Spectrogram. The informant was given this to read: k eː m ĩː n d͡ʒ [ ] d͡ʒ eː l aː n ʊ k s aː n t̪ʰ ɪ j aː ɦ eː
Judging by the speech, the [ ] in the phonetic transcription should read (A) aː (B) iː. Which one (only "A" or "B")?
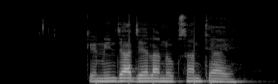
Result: A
